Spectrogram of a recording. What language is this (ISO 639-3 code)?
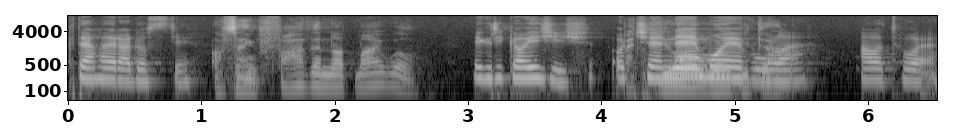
ces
